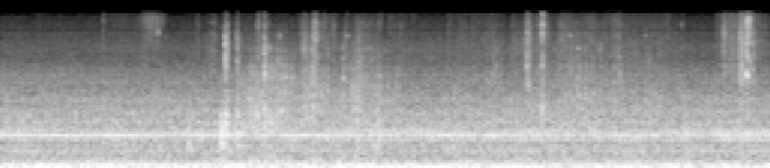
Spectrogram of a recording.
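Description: A steady low background hum with a thin, constant tone in it, and a few faint soft clicks.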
